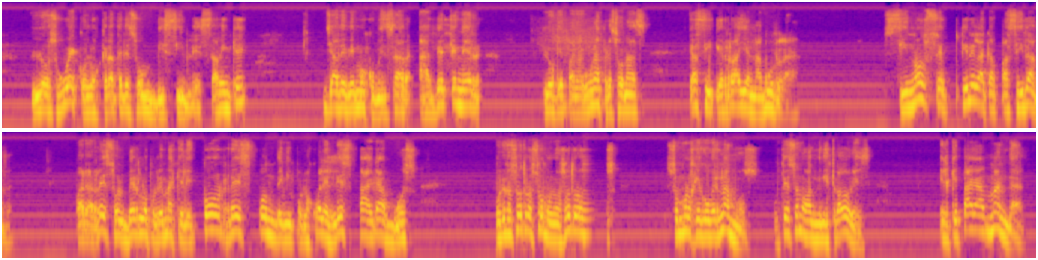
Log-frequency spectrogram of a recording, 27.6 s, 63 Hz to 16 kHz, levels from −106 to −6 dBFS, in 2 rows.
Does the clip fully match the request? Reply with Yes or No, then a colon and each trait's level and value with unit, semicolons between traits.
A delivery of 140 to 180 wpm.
No: average, 130 wpm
